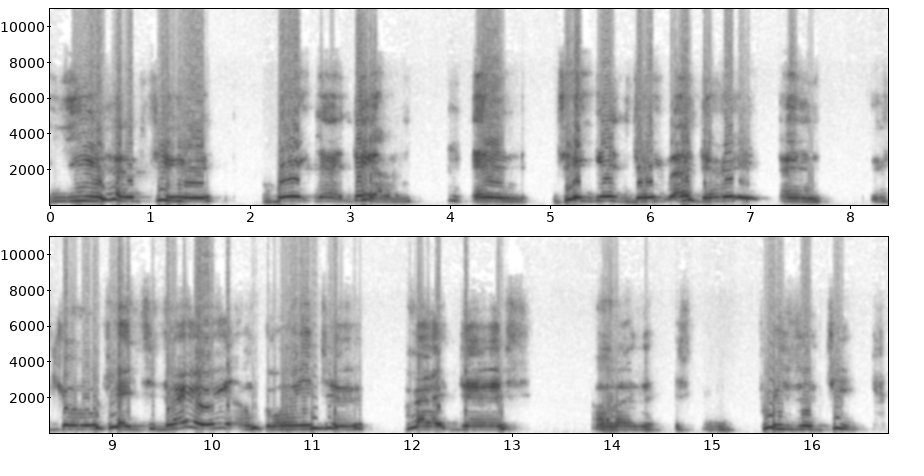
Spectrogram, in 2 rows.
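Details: Woman about to turn 49 with spastic cerebral palsy since birth, which she attributes to being born with the umbilical cord around her neck five times; real, unacted speech; dysarthric speech (cerebral palsy).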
